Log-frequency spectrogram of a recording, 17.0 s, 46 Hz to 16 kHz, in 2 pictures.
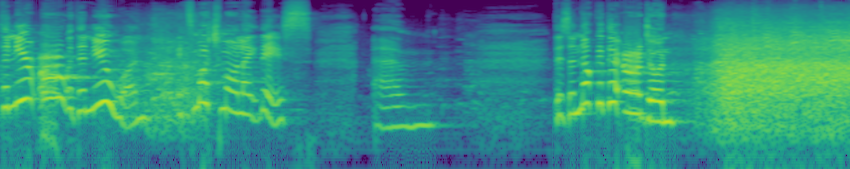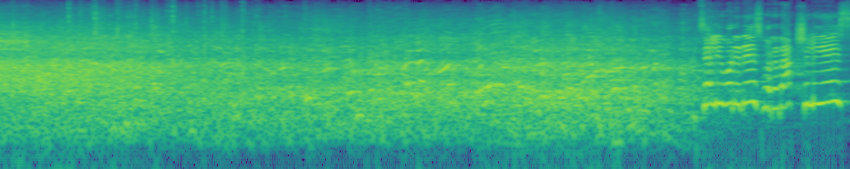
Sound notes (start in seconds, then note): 6.9 audience laughing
